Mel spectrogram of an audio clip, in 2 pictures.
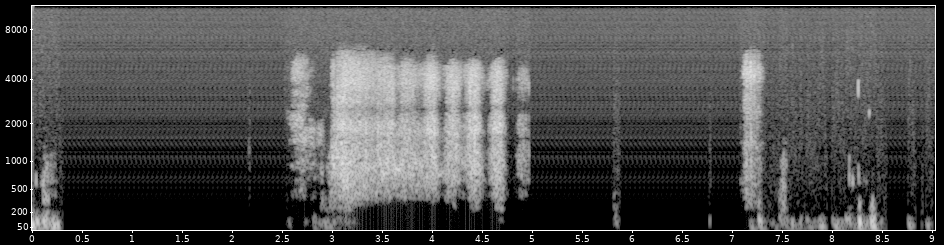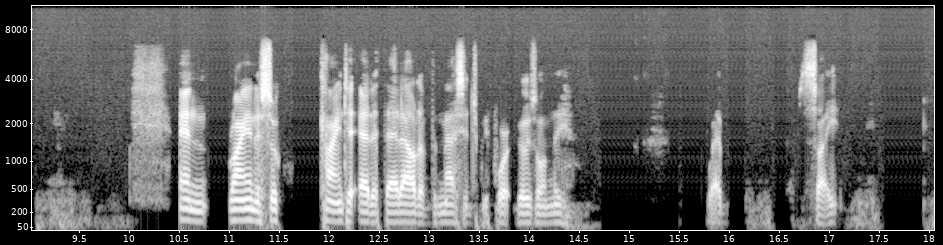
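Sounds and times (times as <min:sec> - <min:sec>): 
person blowing nose: 0:02.6 - 0:05.0, 0:07.1 - 0:07.4
speech: 0:10.5 - 0:14.6, 0:15.8 - 0:17.5.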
